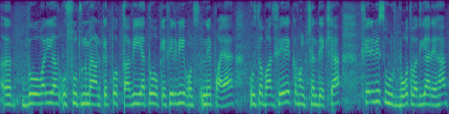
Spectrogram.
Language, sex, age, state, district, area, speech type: Punjabi, female, 45-60, Punjab, Pathankot, rural, spontaneous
